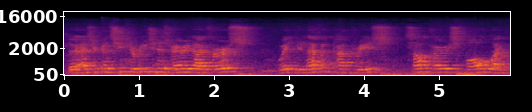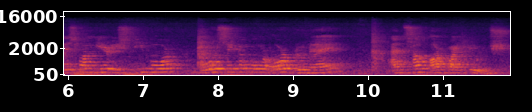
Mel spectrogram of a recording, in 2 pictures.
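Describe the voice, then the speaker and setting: High-voiced man lecturing in an echoey classroom. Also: steady tone, unhurried. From Belgium. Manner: conversational, often checks in with "right?". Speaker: guest lecturer. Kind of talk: university lecture. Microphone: distant room mic. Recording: echoey classroom, distant and noisy.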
